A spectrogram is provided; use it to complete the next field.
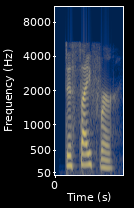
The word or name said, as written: decipher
